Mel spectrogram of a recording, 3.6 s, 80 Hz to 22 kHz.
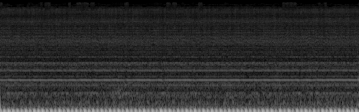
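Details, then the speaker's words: Toyota GT4 with a new in-tank fuel pump and new exhaust: a steady, high, thin whine over an even idle that grows louder after about 10 minutes running; noisy fuel pump suspected, owner considering a fuel resonator/pressure part. "You hear that? Yeah, yeah. That's not right, is it? No. The old fuel pump's a bit whiny."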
